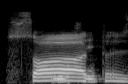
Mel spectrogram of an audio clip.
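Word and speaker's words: صاد: হ্যাঁ হ্যাঁ এই অক্ষরটি মুখ গোল করে উচ্চারণ করবেন সদ জের সিদ জজের সি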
